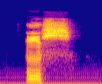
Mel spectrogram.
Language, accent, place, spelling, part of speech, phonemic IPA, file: French, France, Lyon, onces, noun, /ɔ̃s/, LL-Q150 (fra)-onces.wav
- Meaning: plural of once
